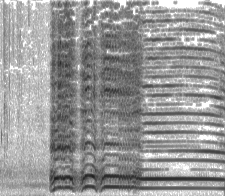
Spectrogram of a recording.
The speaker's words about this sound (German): der Hahn. Stimmt. Überraschend.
